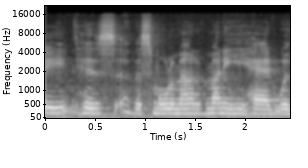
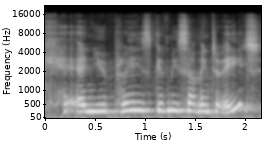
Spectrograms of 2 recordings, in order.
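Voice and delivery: stammering, much higher; 6 semitones higher than usual. A penniless narrator asks the restaurant staff for something to eat; stammering. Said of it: "I stammered".

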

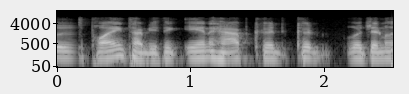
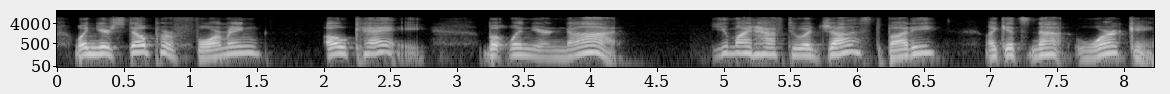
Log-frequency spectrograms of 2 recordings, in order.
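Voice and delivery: exasperated, frustrated, higher; 7 semitones higher than usual. Complaining about a hitter who won't shorten his swing, frustrated. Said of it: "you can hear the frustration in my voice".

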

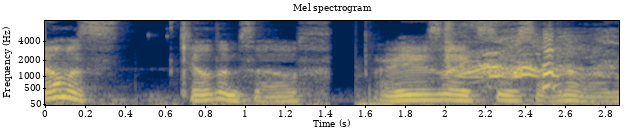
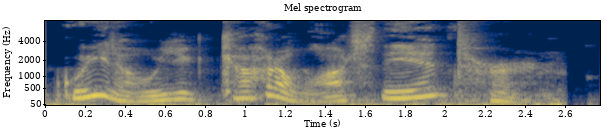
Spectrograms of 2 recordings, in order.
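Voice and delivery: very slow, unhurried, drawn-out celebrity-style delivery; 2 semitones higher than usual. Showing the others what a remembered actor sounds like: Owen Wilson voice. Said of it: "I remember what Owen Wilson sounds like".

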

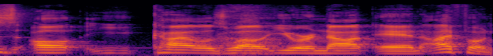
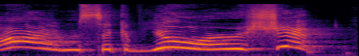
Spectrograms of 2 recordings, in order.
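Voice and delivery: very high little cartoon squeak. Showing how she might have said it: Mickey Mouse voice. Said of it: "That was actually a pretty good Mickey Mouse voice".

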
